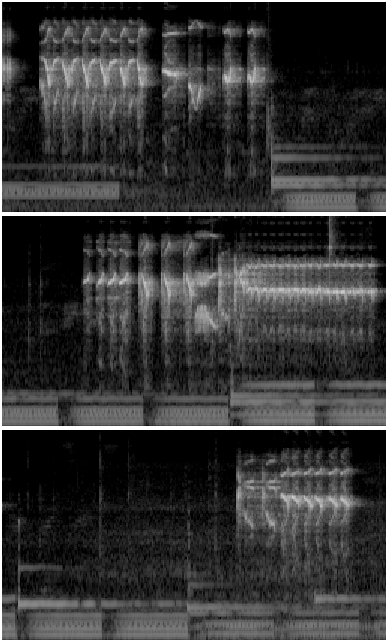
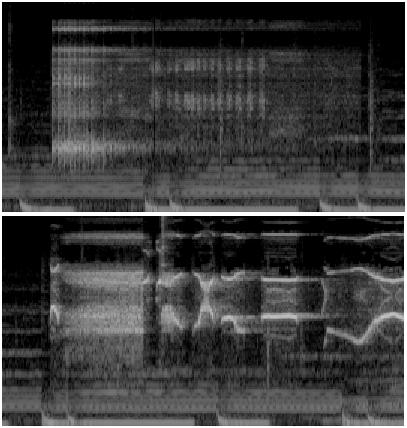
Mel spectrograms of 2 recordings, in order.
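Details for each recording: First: Clock whose bird chime works one minute and not the next: bright chirping bursts cut out to low tones while the clock keeps ticking; intermittent, contacts suspected (to be cleaned), not confirmed. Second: Clock after having an issue: soft ticking, then clear, unbroken chirping bird calls; the bird chime is playing back normally.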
